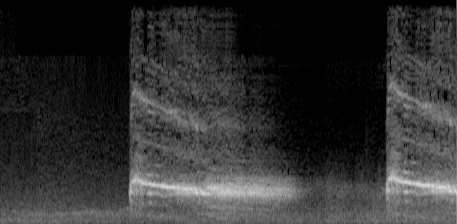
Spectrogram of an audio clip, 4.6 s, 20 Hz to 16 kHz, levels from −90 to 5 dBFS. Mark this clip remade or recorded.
recorded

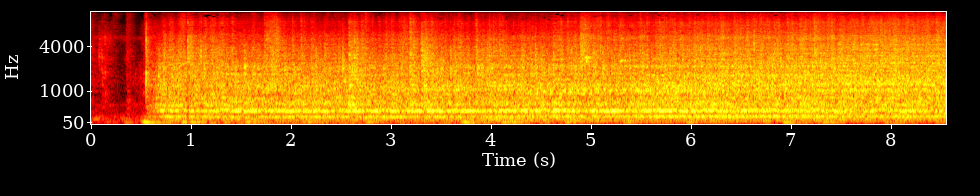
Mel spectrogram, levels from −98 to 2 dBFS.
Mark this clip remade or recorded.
recorded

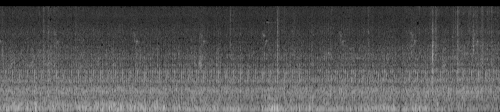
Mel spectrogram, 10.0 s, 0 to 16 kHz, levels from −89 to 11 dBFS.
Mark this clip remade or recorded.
recorded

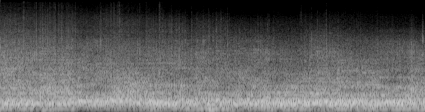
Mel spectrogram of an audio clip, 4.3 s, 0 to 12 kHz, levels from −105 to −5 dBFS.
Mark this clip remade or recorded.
remade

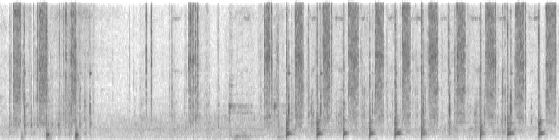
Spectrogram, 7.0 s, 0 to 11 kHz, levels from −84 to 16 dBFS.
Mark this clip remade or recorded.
recorded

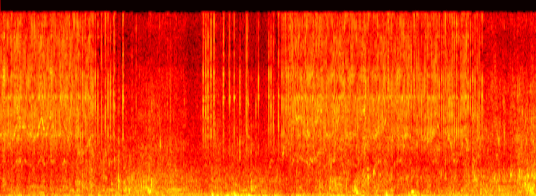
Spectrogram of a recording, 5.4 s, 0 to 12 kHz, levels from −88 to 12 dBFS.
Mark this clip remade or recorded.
recorded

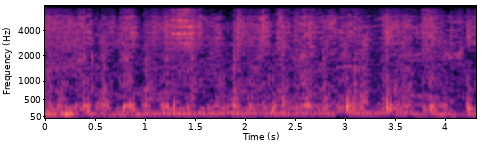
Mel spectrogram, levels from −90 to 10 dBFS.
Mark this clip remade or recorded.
recorded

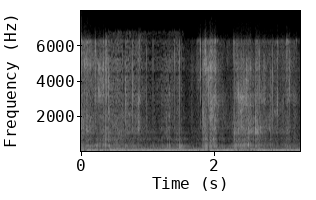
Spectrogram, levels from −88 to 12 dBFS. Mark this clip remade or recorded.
remade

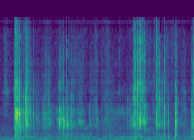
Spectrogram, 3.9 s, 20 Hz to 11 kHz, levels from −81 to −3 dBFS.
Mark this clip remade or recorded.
remade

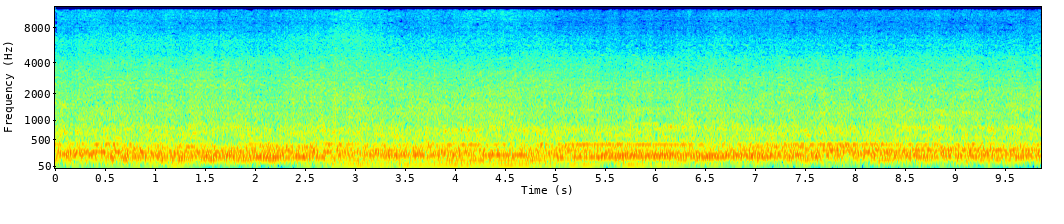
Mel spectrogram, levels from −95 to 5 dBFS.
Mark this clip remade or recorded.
remade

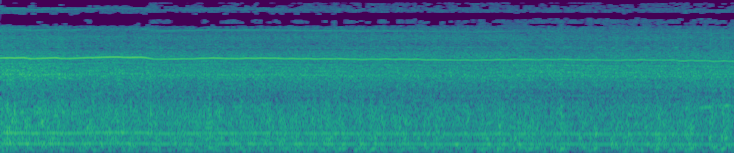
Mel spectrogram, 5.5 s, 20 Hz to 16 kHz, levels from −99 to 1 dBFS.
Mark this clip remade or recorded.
recorded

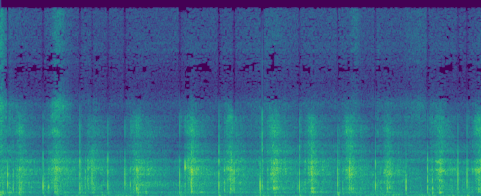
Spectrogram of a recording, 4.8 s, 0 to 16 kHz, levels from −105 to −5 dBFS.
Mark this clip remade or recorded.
remade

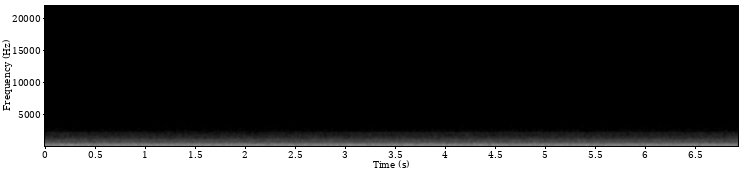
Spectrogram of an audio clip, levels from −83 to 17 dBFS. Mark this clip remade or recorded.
recorded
